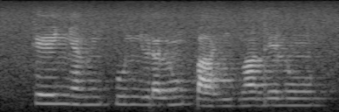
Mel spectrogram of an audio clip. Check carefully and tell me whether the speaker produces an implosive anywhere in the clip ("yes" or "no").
no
